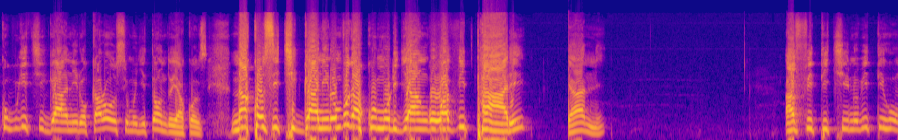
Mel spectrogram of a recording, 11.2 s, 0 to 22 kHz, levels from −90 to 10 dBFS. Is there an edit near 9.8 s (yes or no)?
no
